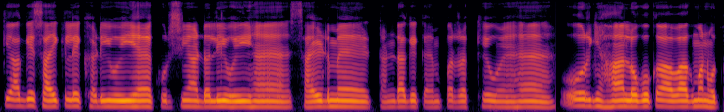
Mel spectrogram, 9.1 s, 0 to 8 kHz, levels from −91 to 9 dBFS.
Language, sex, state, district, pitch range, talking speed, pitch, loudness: Hindi, female, Bihar, Darbhanga, 150-160 Hz, 150 wpm, 155 Hz, -21 LUFS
